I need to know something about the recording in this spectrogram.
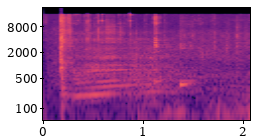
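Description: A car engine going by on the street, its pitch steady and rising slowly as it accelerates, fading after about a second and a half.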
